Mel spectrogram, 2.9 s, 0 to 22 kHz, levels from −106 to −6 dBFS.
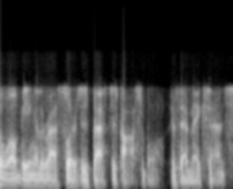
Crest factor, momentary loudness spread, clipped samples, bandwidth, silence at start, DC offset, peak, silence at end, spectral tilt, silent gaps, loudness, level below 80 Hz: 22 dB; 10 LU; under 0.1%; 4.4 kHz; 0 s; under 0.1%; -2 dBFS; 0 s; -9.5 dB/octave; none; -26 LUFS; -48 dBFS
